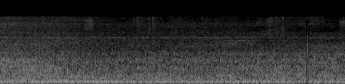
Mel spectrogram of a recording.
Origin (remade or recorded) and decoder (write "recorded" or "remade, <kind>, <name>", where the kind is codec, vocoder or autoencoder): recorded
